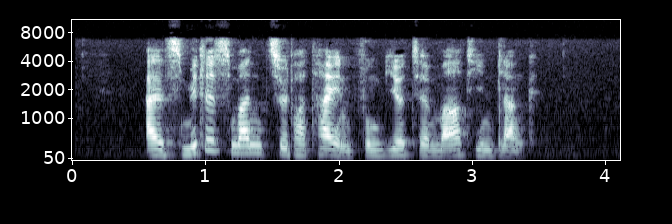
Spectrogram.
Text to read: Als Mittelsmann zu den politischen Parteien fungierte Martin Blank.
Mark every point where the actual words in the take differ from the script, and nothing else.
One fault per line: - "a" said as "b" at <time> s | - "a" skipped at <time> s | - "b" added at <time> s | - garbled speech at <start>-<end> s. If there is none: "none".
- "den politischen" skipped at 1.6 s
